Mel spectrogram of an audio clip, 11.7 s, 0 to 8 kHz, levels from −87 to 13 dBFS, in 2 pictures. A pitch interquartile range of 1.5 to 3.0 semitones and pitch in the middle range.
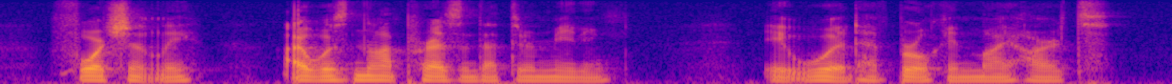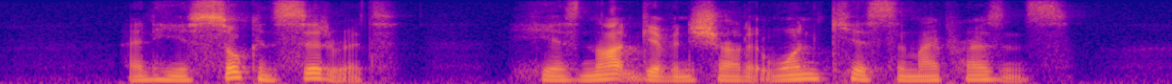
No: average, 2.7 semitones; low, 100 Hz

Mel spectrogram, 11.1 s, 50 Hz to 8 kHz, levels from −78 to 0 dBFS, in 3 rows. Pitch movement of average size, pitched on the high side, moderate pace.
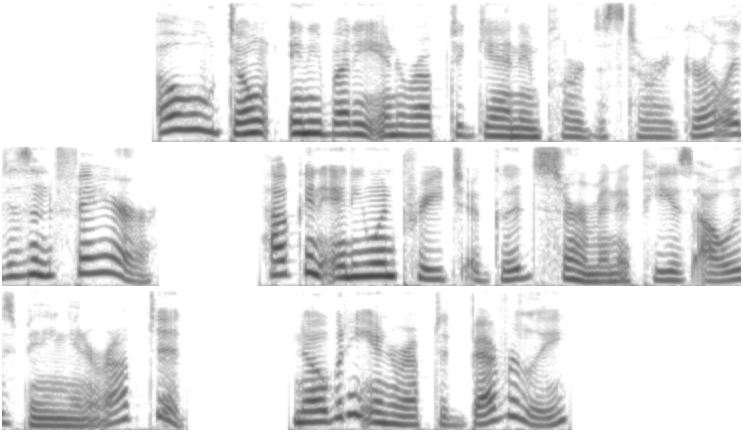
No: wide, 6.9 semitones; high, 205 Hz; average, 155 wpm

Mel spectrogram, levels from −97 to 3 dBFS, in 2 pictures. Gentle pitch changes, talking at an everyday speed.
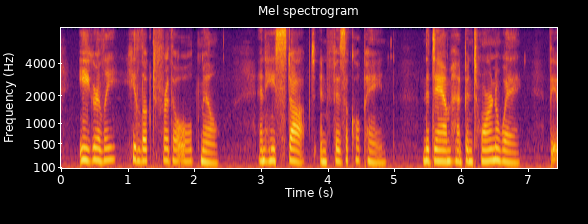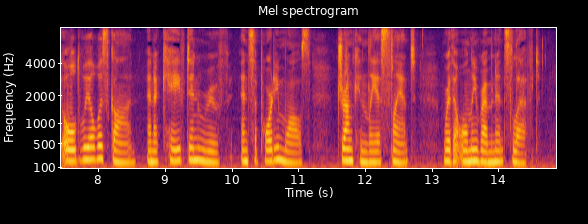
Yes: narrow, 2.2 semitones; average, 155 wpm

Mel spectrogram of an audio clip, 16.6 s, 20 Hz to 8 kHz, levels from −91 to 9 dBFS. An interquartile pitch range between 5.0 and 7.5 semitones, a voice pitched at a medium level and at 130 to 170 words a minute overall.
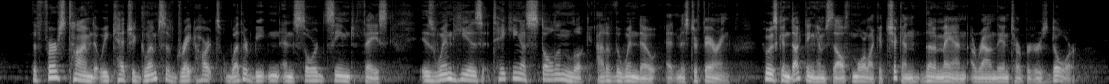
No: wide, 5.4 semitones; low, 105 Hz; average, 165 wpm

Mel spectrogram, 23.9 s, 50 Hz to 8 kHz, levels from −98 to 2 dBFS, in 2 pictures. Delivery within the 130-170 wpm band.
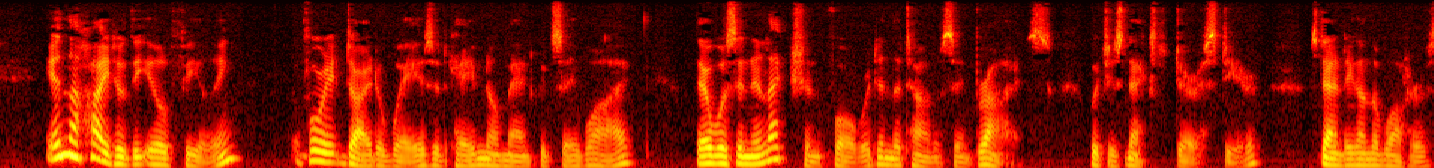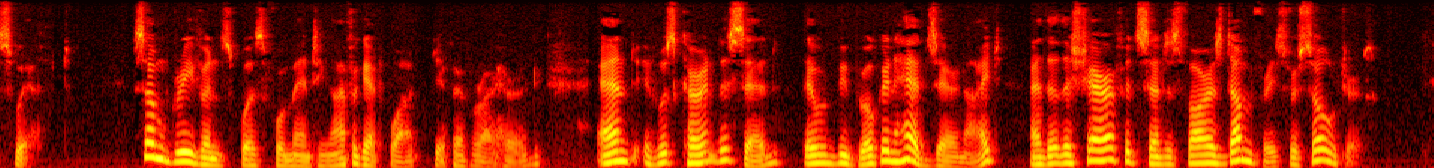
No: average, 195 wpm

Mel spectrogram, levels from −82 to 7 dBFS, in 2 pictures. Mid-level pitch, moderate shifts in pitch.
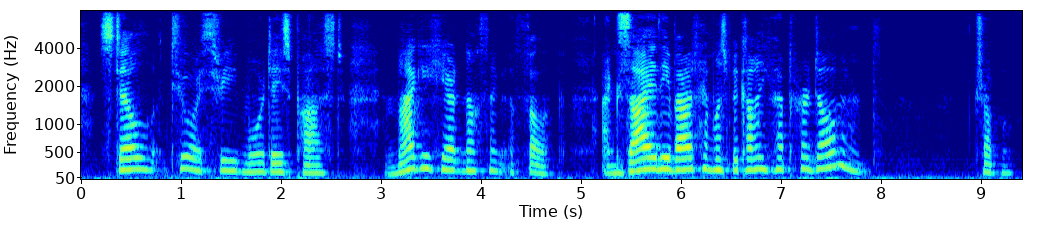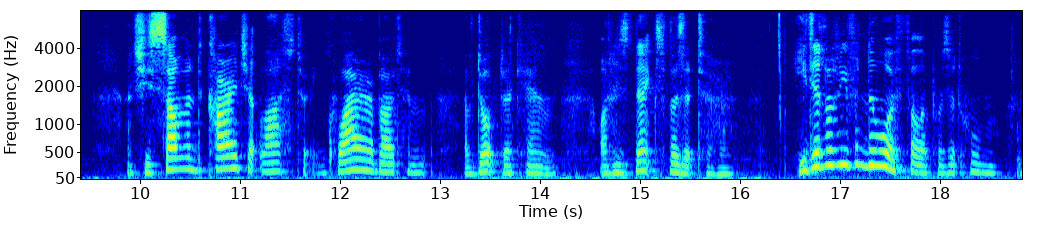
No: medium, 165 Hz; wide, 6.2 semitones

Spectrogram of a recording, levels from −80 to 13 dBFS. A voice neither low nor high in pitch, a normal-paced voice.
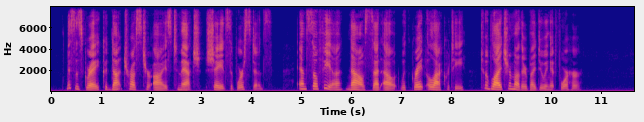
Yes: medium, 180 Hz; average, 150 wpm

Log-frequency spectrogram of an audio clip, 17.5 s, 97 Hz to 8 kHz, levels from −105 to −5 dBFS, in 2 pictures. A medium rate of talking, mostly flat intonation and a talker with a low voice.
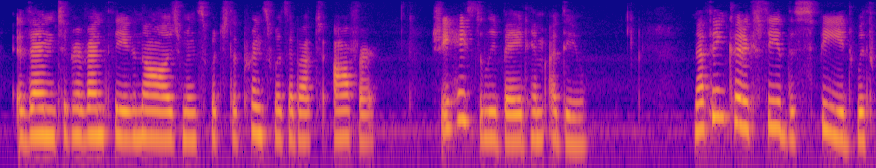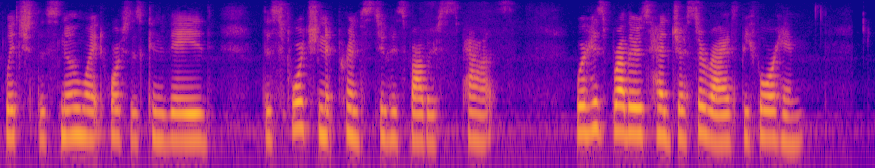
No: average, 150 wpm; narrow, 2.0 semitones; high, 220 Hz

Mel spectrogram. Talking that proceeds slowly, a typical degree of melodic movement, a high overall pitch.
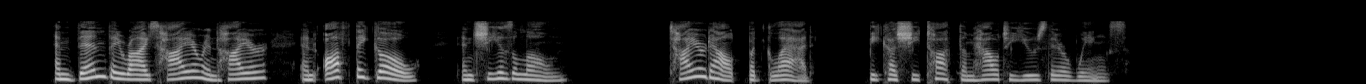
Yes: slow, 125 wpm; average, 4.4 semitones; high, 225 Hz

